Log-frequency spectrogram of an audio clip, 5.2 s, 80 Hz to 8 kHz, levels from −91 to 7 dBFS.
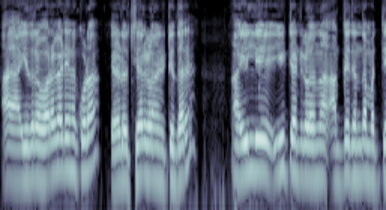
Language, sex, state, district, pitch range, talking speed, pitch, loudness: Kannada, male, Karnataka, Koppal, 160-185 Hz, 160 wpm, 170 Hz, -14 LUFS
